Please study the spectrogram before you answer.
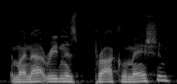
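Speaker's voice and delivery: normal talking voice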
